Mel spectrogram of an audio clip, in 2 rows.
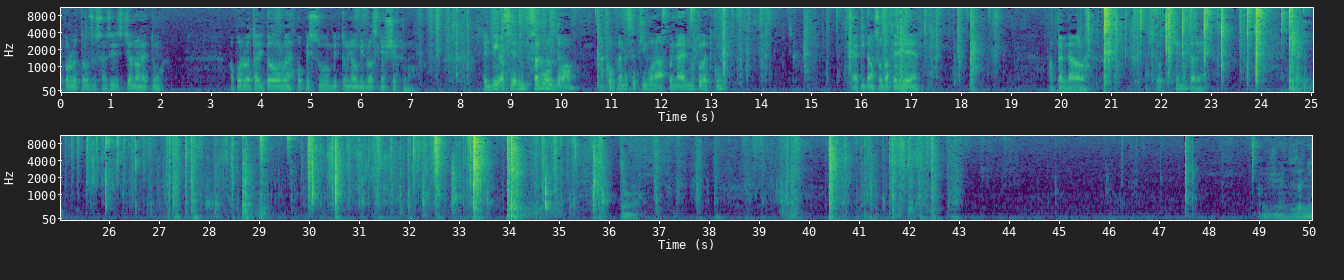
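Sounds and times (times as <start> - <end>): stiff plastic crinkling and snapping: 12.6 - 18.9, 19.8 - 36.4.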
